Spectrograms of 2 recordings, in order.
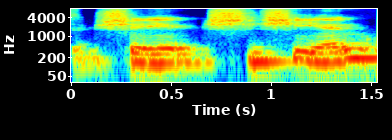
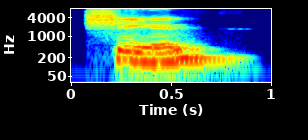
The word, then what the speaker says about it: Shein: It's Shein or Shein, depending on how you want to pronounce it, with the, you know, in Chinese, it's more Shein, but I think a lot of people in the West call it Shein.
